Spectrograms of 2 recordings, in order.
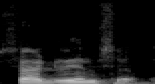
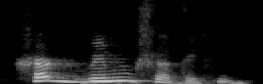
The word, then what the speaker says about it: षड्विंशतिः: Shadvimshatihi. How to pronounce? Shadvimshatihi.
